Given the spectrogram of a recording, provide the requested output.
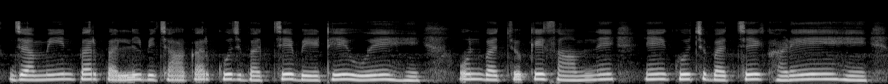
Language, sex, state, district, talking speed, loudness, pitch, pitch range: Hindi, female, Uttar Pradesh, Deoria, 120 wpm, -15 LUFS, 225 Hz, 205-235 Hz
